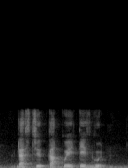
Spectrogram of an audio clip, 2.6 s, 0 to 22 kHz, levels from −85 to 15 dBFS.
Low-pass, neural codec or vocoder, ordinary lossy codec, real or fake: none; none; none; real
